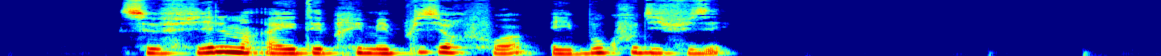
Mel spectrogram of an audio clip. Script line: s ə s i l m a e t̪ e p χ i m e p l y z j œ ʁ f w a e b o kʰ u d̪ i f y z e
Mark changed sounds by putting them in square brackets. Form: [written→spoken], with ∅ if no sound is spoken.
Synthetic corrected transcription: s ə [s→f] i l m a e t̪ e p χ i m e p l y z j œ ʁ f w a e b o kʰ u d̪ i f y z e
